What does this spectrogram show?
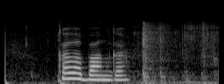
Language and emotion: Russian, neutral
